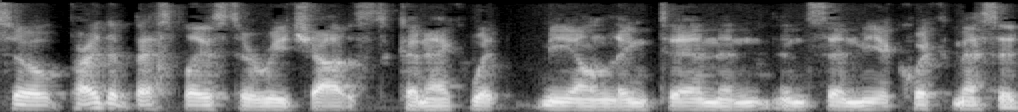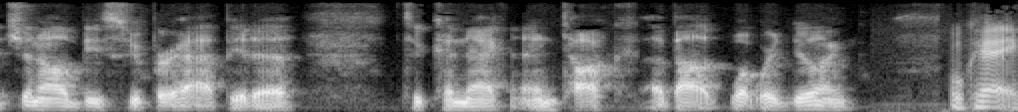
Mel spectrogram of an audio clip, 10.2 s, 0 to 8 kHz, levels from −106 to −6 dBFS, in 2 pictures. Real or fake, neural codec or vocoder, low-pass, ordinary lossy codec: real; none; 7.2 kHz; MP3, 48 kbps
